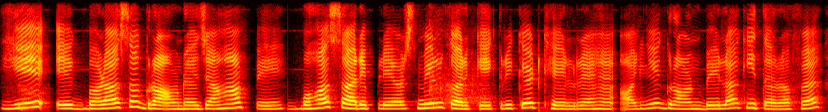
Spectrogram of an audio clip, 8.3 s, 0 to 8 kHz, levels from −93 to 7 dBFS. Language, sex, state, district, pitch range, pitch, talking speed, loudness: Hindi, female, Bihar, Gaya, 240-310 Hz, 260 Hz, 160 wpm, -17 LUFS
